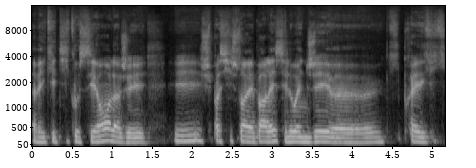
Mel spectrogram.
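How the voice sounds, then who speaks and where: Here a man talks at a moderate pace. His pitch sits at a medium level. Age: 60s. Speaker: chef. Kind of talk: casual interview chat. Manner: halting, many repetitions and hesitations.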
